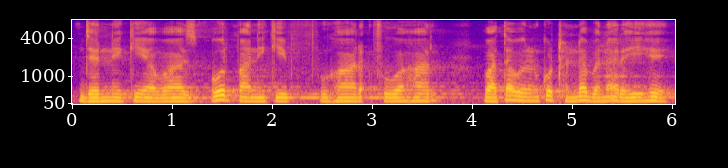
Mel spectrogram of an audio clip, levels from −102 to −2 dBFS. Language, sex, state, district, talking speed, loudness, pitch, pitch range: Hindi, male, Gujarat, Valsad, 140 wpm, -17 LUFS, 125 Hz, 125-130 Hz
